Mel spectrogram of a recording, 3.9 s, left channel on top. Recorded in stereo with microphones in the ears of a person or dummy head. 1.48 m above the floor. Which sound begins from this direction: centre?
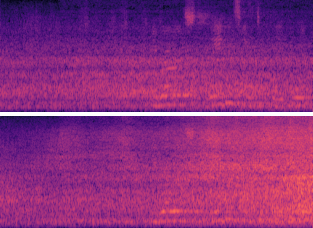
A woman speaking, at 1.9 s.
